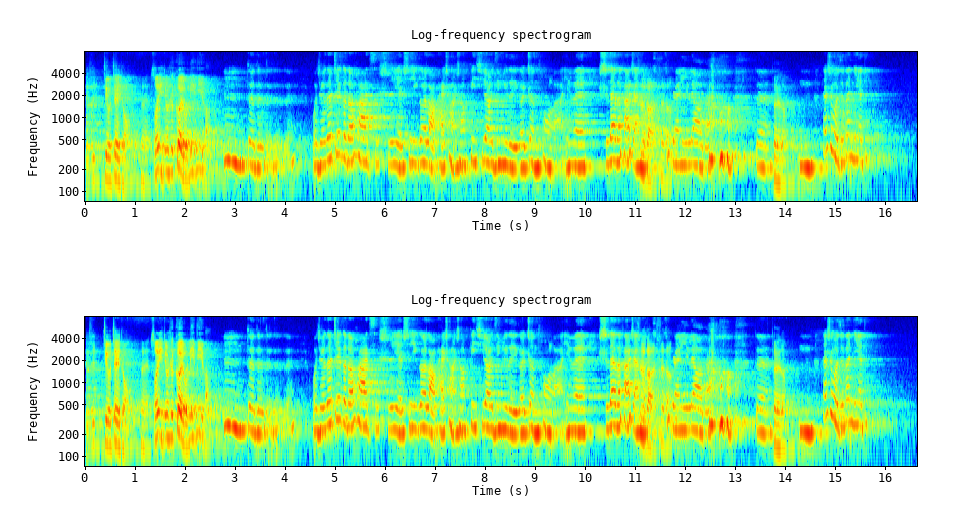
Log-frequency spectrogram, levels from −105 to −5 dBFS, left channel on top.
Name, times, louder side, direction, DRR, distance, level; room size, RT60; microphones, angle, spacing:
voice 1, 0.0-2.5 11.1-11.7 13.8-14.0, right 2 dB, 45° right, 9 dB, 1.1 m, -31 dB
voice 2, 2.8-4.2 4.6-11.3 11.6-13.8 14.3-15.6, right 1 dB, 25° right, 7 dB, 0.6 m, -30 dB
25.5 x 18.0 x 6.0 m, 2.6 s
head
